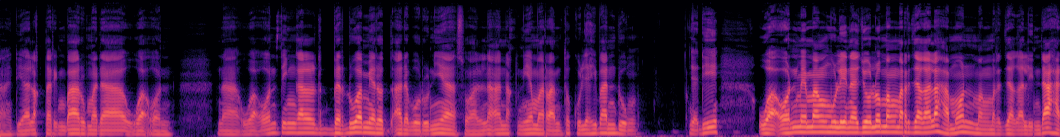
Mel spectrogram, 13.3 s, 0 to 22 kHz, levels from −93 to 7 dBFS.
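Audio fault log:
Nothing stood out on listening to this speech clip.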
